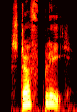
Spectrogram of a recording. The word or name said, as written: stofble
